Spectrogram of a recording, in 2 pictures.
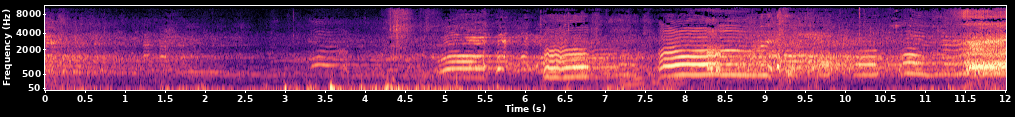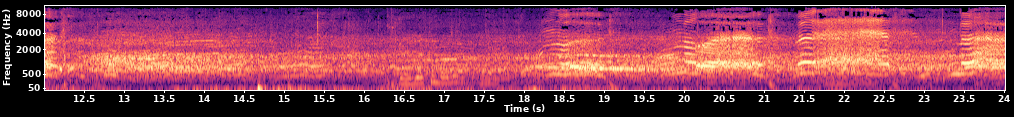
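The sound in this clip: A baby cries in a mournful religious recitation, with high, wavering wails rising and breaking over a steady bed of voices and sound, growing louder in bursts later on.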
